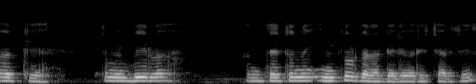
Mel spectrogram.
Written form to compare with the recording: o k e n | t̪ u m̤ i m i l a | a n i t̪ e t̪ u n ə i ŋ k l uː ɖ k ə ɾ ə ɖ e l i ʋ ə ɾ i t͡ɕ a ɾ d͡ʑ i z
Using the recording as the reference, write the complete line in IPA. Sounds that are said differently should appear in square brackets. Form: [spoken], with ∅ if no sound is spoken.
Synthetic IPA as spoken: o k e [∅] | t̪ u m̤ i [b] i l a | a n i t̪ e t̪ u n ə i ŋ k l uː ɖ k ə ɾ [a] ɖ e l i ʋ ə ɾ i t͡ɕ a ɾ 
